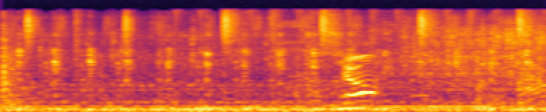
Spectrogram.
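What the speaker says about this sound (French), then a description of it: "je démarre la voiture" A car engine idles with a steady low rumble while people talk over it.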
